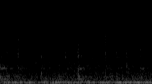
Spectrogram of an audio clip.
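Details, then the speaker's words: Stihl 041 chainsaw, muffler off, gasket broken in two, carbon buildup: faint light tick about four times a second as engine is turned by hand; possibly a worn bearing, unconfirmed. "Also, just carbon. Possibly a stuffed bearing. I don't know if you can hear that."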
